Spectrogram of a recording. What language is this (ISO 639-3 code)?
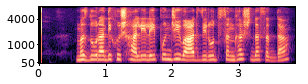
pan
